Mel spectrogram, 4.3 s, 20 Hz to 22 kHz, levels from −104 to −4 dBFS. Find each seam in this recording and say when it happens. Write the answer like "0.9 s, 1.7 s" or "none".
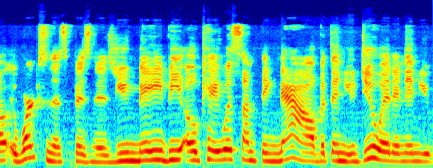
none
